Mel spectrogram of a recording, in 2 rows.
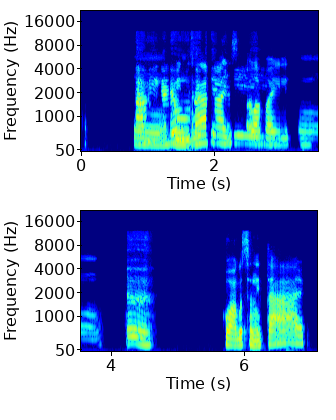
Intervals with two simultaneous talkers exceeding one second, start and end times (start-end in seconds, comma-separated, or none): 0.8-3.0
